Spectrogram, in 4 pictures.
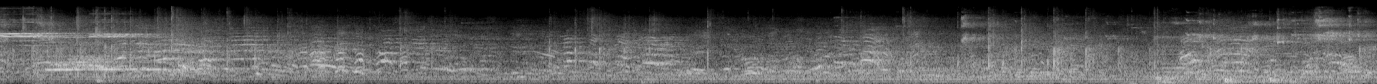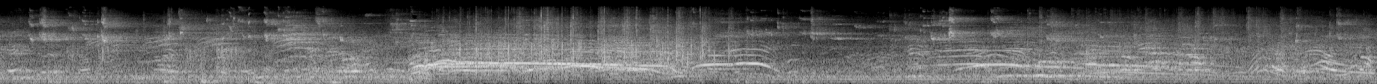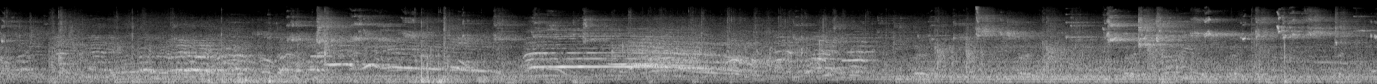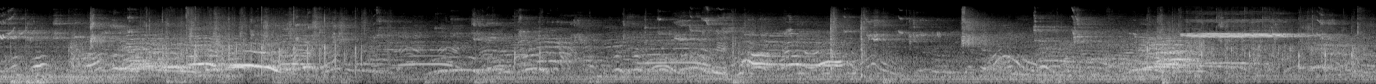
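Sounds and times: sneakers squeaking: 0:00.0 - 0:02.7, 0:04.2 - 0:55.0
players calling out: 0:00.0 - 0:55.0
basketball dribbling: 0:31.6 - 0:32.5.

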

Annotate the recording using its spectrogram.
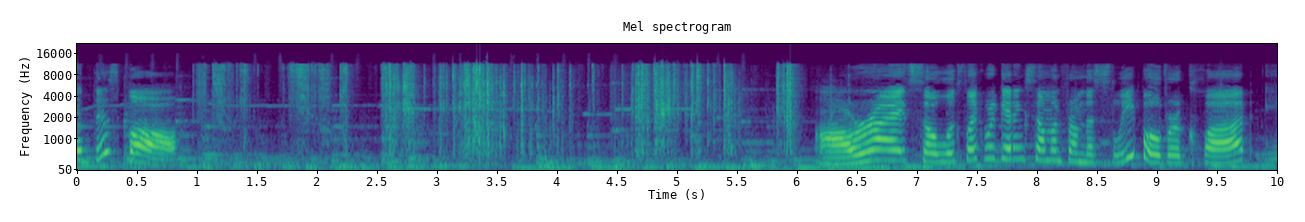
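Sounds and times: background music: 0:00.0 - 0:10.0
plastic wrapping crinkling and tearing: 0:00.9 - 0:06.1.

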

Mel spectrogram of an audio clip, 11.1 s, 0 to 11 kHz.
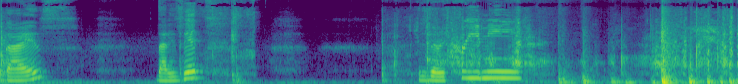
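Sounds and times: metal spoon stirring porridge in pot: 0:02.6 - 0:04.0, 0:05.7 - 0:11.0.

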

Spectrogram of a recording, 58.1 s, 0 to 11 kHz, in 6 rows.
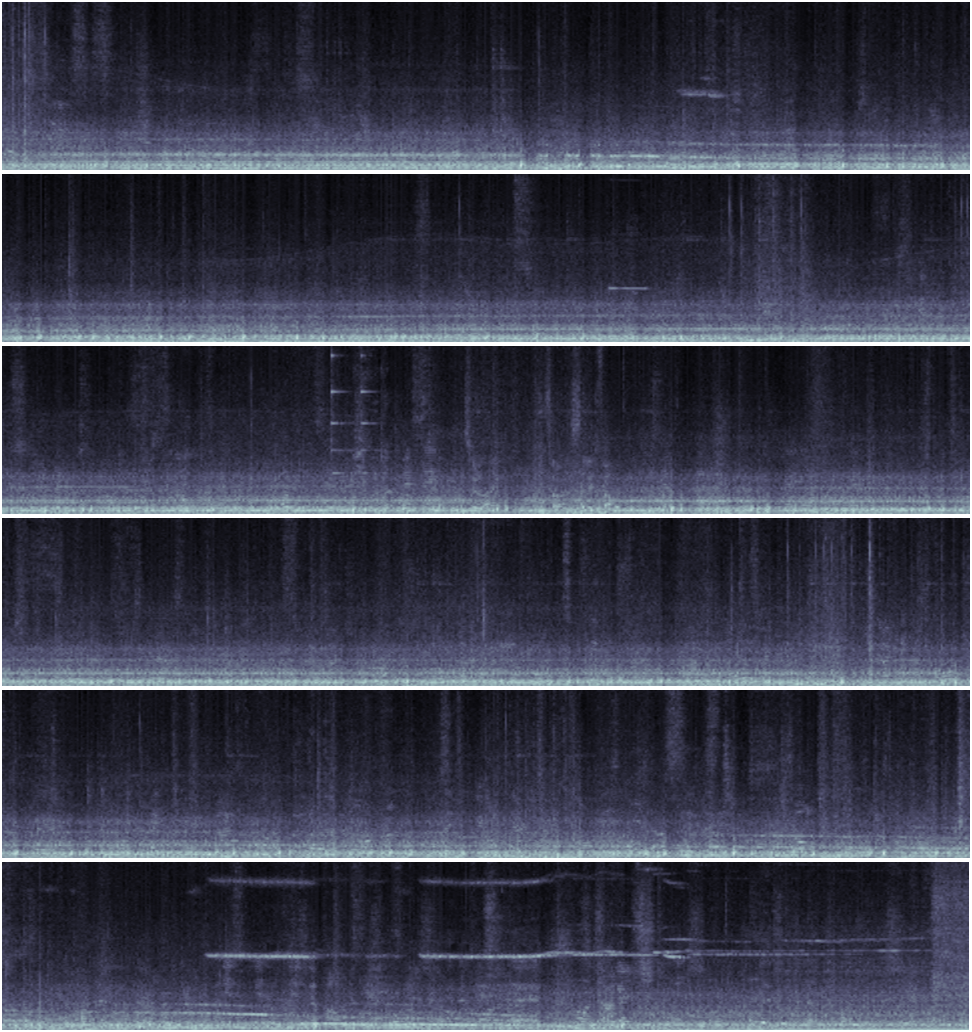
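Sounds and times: bus engine drone with whine: 0:00.0 - 0:58.0
high brake squeals: 0:06.1 - 0:07.4, 0:15.7 - 0:16.2, 0:50.4 - 0:51.8, 0:52.4 - 0:58.0.

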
